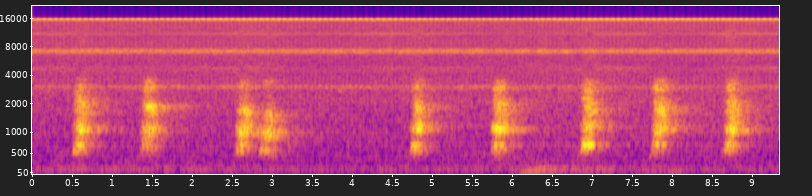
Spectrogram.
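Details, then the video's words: Persistent nocturnal barking by a neighbour's dog disturbing sleep; eight or so sharp, distant-sounding barks at uneven intervals, one doubled, with a brief low rumble midway and a constant faint high tone. "Noisy Dog"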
